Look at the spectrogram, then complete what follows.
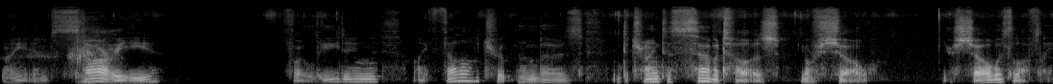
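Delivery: softly spoken, quiet, drawn-out sorry. A troop member delivers an apology to the group, quiet apology. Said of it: "you don't have to be quiet for that one".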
